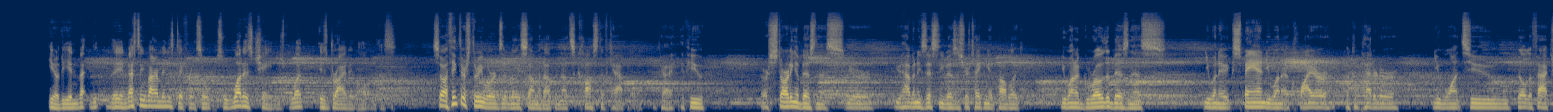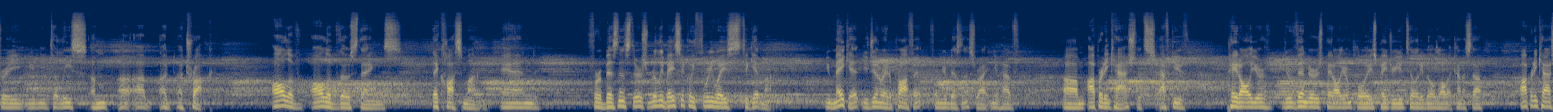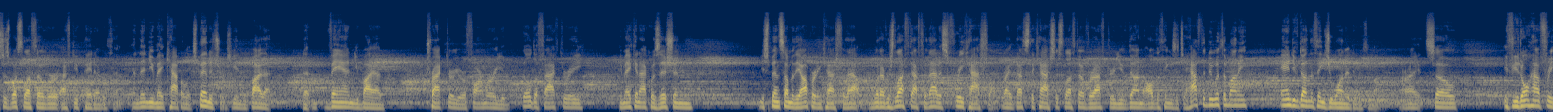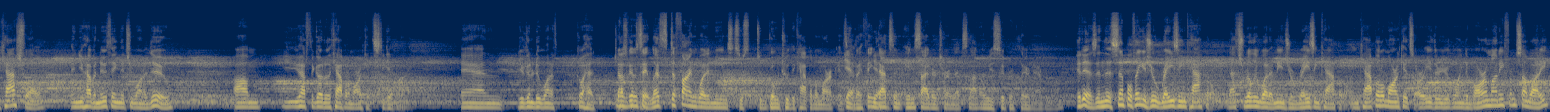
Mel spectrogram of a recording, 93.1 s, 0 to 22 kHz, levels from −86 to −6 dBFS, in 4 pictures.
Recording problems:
echo of what is said; strong; throughout; 250 ms later, 7 dB below the speech

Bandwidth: 14.5 kHz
